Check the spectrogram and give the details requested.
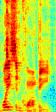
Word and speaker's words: Huiskamp: You have two different last names, and Huiskamp. That is how it's pronounced.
